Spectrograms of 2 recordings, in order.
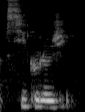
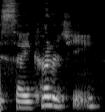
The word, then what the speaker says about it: psychologie: So we pronounce the P à psychologie. We don't say psychology. C'est psychologie. Psychologie.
